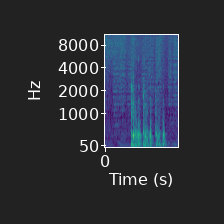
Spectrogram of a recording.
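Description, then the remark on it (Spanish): A quick series of about five dull, solid knocks on a door, made one morning by a wealthy customer of a high-end car seller, in a rapid uneven rhythm, moderately loud, followed by quiet. No one speaks. “se iba todos los días a las 8 de la mañana a su oficina y eh, una mañana una de las pocas personas que podía comprar esa alta gama de autos tocó la puerta.”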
